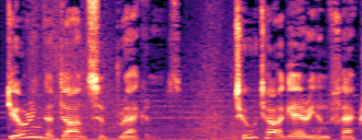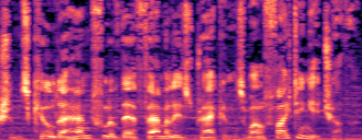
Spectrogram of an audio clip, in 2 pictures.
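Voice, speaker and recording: A man narrating fantasy history with measured, dramatic storytelling. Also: a little high, sing-song. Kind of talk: scripted lore narration. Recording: music behind the voice.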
